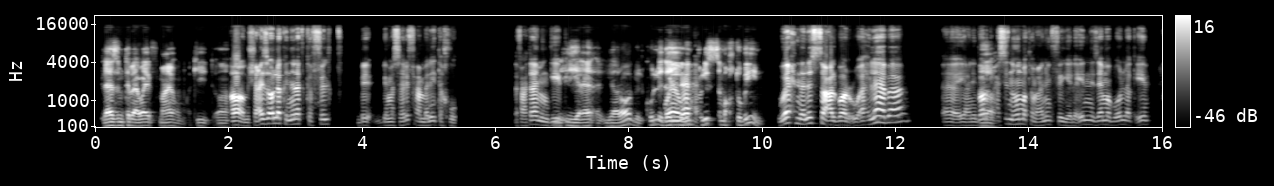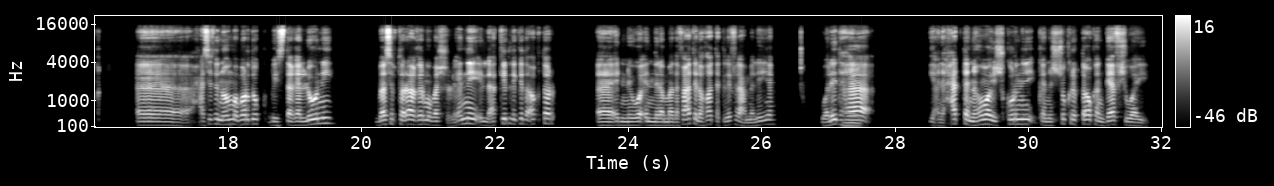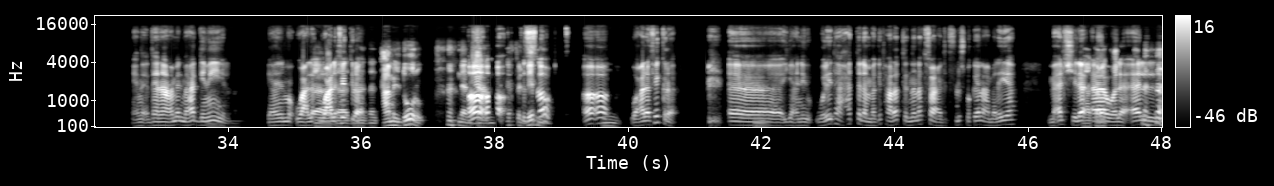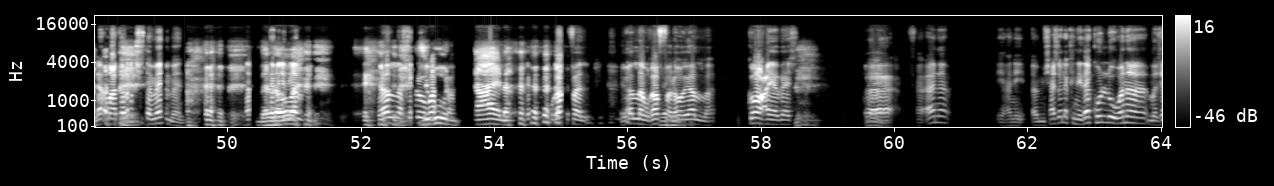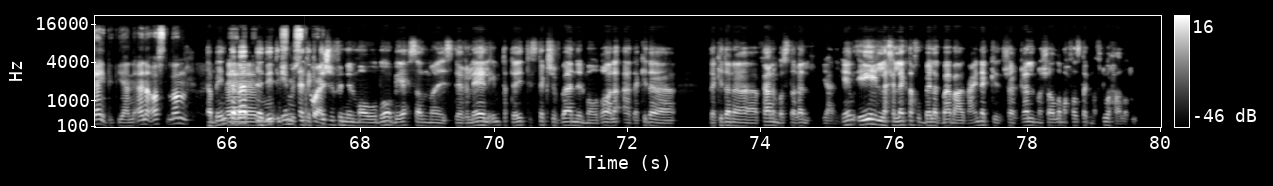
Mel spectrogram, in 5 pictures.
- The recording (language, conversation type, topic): Arabic, podcast, إزاي تقدر تبتدي صفحة جديدة بعد تجربة اجتماعية وجعتك؟
- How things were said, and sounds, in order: unintelligible speech; tsk; tapping; chuckle; throat clearing; giggle; laughing while speaking: "ده اللي هو زبون. تعالَ"; unintelligible speech; laugh; laughing while speaking: "يالّا مُغفل هو يالّا"; giggle; unintelligible speech; chuckle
